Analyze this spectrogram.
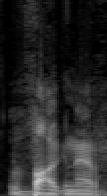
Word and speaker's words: Wagner: so it's pronounced Wagner I know I know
